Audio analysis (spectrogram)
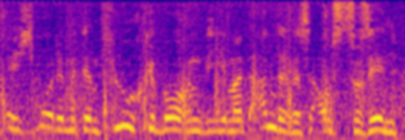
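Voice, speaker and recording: An actor playing a nervous, boastful, stuttering monk who poses as a pompous lord in a video game. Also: male voice, high-pitched, a little fast, background noise, natural voice. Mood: anxious, self-deprecating. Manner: stutters when nervous, blustering. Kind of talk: dramatic video game dialogue.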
